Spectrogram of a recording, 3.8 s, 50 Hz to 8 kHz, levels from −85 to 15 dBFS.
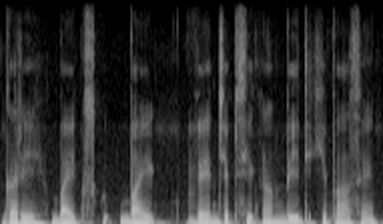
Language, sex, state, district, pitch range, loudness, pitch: Nagamese, male, Nagaland, Kohima, 100-110 Hz, -16 LUFS, 105 Hz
